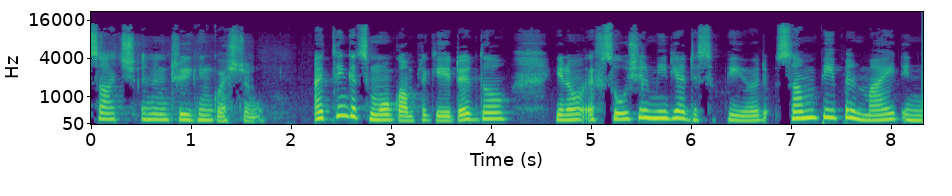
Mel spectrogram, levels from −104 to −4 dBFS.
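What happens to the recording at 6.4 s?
At 6.4 s the speech carries the same dull, gurgling, granular texture heard throughout the clip, likely from MP2 compression at a rate consistent with about 80 kbps, which starves upper sub-bands of bits. A spectrogram would show high bands flickering on and off and a blocky upper spectrum.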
